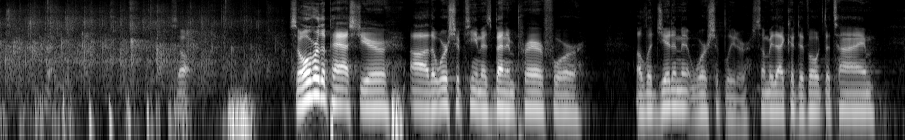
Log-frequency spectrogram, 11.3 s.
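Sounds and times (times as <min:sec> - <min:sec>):
church audience applause: 0:00.0 - 0:03.6
speech: 0:02.2 - 0:02.5, 0:03.7 - 0:07.4, 0:08.0 - 0:11.0.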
